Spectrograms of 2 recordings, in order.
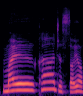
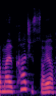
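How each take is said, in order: First: Syllables joined in one slow line; slow blended reading. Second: Said in the usual way. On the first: Shown as a demonstration. Teacher drawing out the phrase for students, slowly. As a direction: read Milkha छसो यो slowly, all blended together. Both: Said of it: "हम सबको मिला के पढ़ेंगे".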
